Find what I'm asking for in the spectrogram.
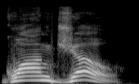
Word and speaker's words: Guangzhou: It's pronounced Guangzhou.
